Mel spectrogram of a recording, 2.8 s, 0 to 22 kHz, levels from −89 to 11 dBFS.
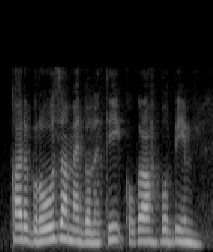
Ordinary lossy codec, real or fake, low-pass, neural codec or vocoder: none; fake; 7.2 kHz; codec, 16 kHz, 1 kbps, FunCodec, trained on LibriTTS, 50 frames a second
